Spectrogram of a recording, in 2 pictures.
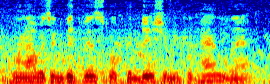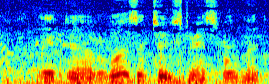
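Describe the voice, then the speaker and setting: Through noticeable background noise, a man talks with a fairly high pitch. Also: ordinary pitch variation, moderate pace. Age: 80s+. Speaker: radio DJ. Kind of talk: casual interview. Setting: outdoors at a farmers market. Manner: halting, many fillers.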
